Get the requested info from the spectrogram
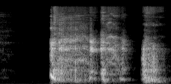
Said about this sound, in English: Apologies for my cough.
